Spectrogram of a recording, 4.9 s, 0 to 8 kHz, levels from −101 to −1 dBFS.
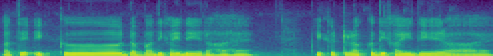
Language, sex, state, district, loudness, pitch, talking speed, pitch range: Punjabi, female, Punjab, Fazilka, -14 LUFS, 210 Hz, 160 wpm, 200-225 Hz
